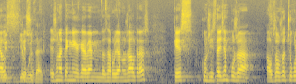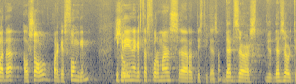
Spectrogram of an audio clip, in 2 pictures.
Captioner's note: non-english speech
